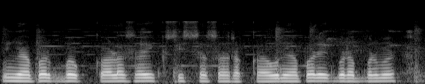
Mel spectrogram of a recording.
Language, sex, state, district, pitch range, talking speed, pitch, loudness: Hindi, male, Uttar Pradesh, Shamli, 145-155 Hz, 225 wpm, 150 Hz, -16 LUFS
